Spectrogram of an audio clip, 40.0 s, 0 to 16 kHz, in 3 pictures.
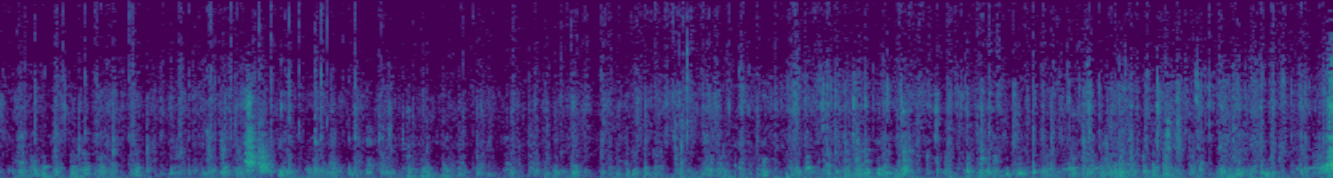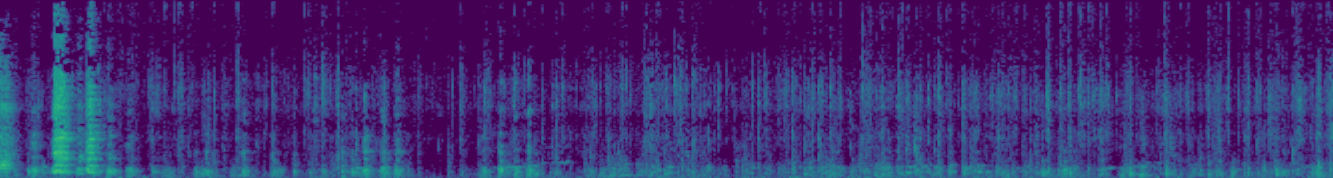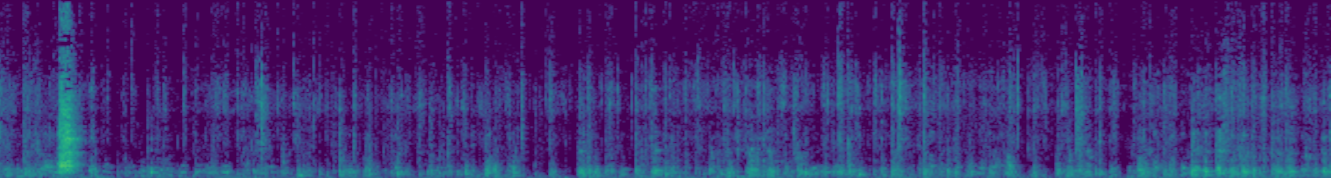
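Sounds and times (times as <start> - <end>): chickens clucking: 0.0 - 39.9
chicken squawks: 12.9 - 15.9, 26.4 - 28.9.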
